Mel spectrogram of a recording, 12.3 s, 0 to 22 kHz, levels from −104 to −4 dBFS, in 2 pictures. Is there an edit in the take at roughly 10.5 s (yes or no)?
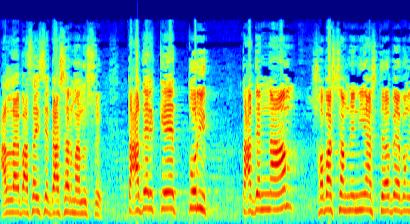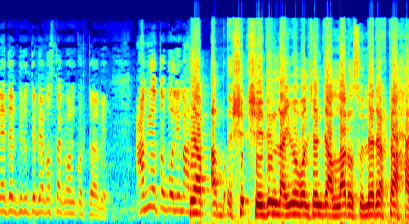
no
